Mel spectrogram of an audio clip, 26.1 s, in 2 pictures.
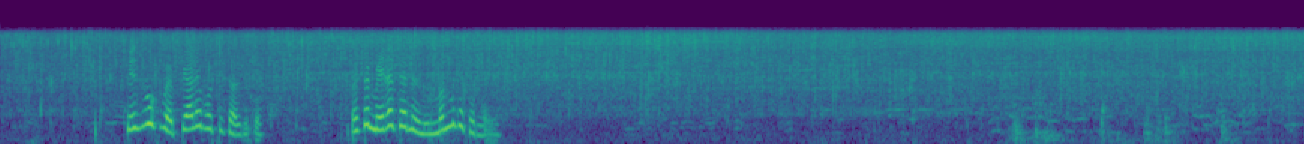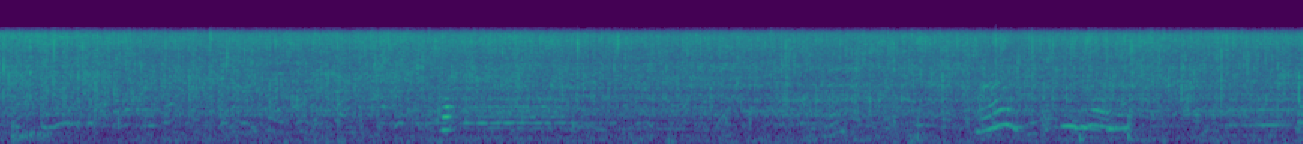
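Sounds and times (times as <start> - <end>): vegetables sizzling in oil: 0.0 - 26.0.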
